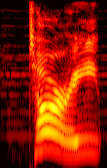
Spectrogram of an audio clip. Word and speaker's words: Tari: Tari rhymes with Jabari, Welshlander, Garrett G., a.k.a.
